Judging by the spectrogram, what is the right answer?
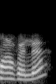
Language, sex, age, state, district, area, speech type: Odia, female, 45-60, Odisha, Angul, rural, conversation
